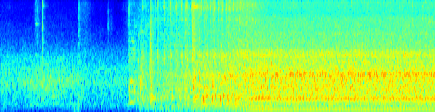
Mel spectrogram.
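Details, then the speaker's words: Briggs and Stratton lawn mower (MTD), no primer, non-running: after a quick spray the engine catches and runs with quick even firing, only on the spray, so fuel isn't reaching the carb. "let's a pulse it's not gonna rock all right so here we go just a little bit of go-go juice"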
